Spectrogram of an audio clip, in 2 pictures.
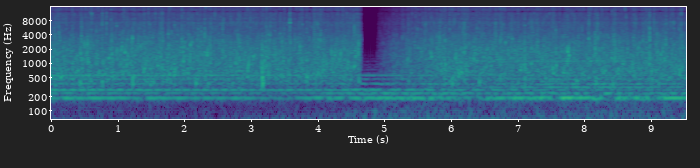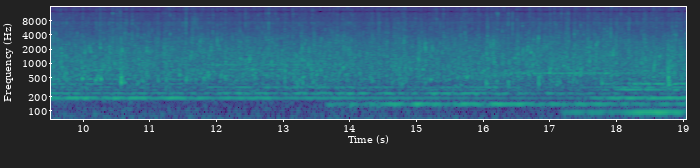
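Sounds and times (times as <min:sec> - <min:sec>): soft ambient music: 0:00.0 - 0:19.0.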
